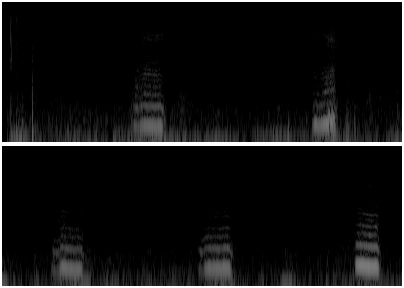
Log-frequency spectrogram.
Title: Snoring Cat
